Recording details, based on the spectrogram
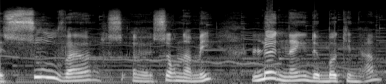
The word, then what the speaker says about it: Buckingham: Donc, de retour à la cour du duc de Buckingham.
